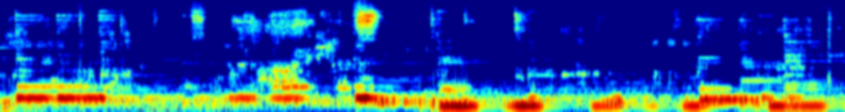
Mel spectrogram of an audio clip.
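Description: Live worship music: guitar with held notes and voices singing. A steady low beat comes in about halfway.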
